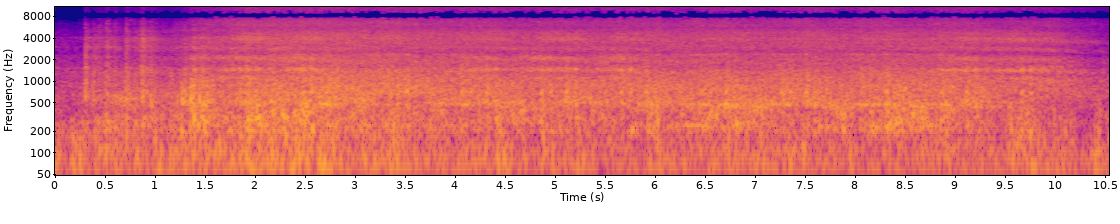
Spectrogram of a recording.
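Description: Green-striped JR E233-series electric commuter train running through the station at speed without stopping. A rushing wheel-and-rail roar with quick rail clicks and a steady whine builds in the first second, then starts to fade near the end.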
